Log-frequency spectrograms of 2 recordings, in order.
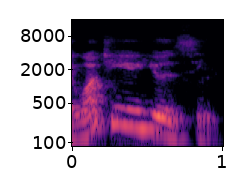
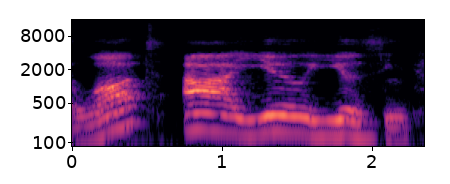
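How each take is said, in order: First: Quick, words run together; native speed. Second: Slow, each word apart; separated words. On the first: Teacher imitating a native speaker, quick and linked. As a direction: rattle it off like a native. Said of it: "Quando o nativo vem e fala". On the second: Teacher imitating the slow separated way, pulled apart. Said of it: "ouvir separadinho". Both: Shown as a demonstration.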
